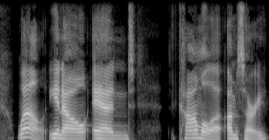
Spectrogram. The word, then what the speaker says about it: Kamala: well you know and Kamala I'm sorry they usually mispronounce her name they they call her Cala or they call her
